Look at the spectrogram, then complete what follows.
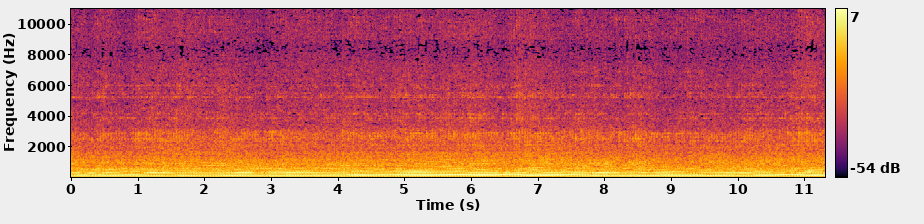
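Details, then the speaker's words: Land boy lawn mower, sat unused almost a year and wouldn't start, after cheap bottled-additive fix: steady even single-cylinder drone holding speed while cutting grass; running healthy under load. "y esta mire ya está jalando la máquina muy bien y está cortando el zacate"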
